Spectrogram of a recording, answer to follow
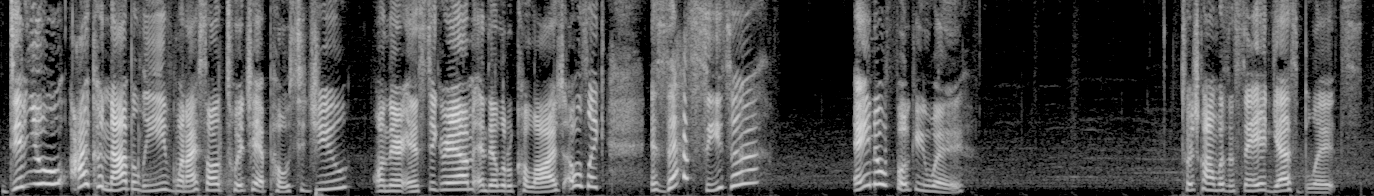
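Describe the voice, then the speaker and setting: A woman streamer telling a story and chatting with her viewers, animated and full of swearing. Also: high-pitched, a little slow, no room sound. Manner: profane, animated, talks straight to chat. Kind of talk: casual livestream storytelling and chat.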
